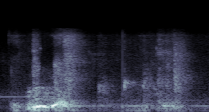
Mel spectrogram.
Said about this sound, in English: It is a dog noise, okay. It sounds like a dog, like, chewing on something or, like, rolling it back and forth. Kind of growling at it, like that, like when they play tug of war.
